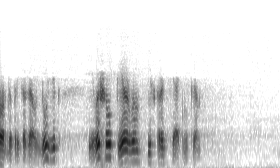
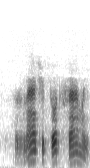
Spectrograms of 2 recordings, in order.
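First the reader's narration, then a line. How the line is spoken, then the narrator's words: Thoughtful. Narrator (Russian): задумчиво сказал Куница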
